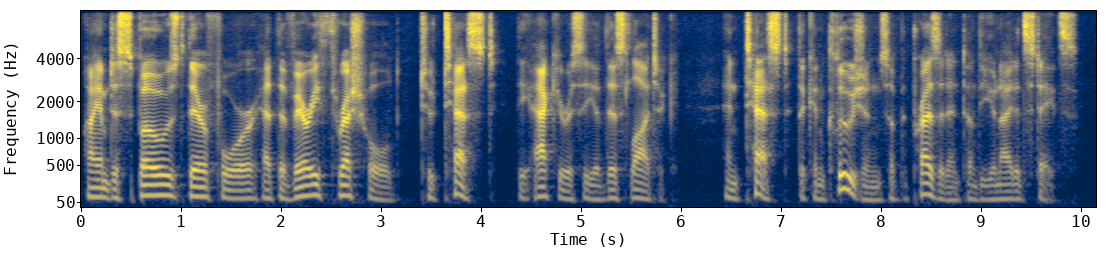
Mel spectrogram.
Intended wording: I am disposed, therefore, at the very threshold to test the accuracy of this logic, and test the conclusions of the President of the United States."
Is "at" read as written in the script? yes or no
yes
